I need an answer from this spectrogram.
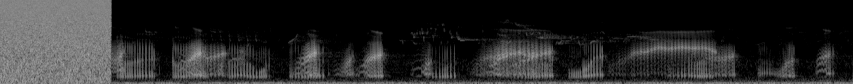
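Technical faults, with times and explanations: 0.00–1.11 s, samples built from the wrong bytes: misassembled bytes turn low bits into loud, harsh broadband noise, a full-band spectrogram smear and a dense waveform.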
